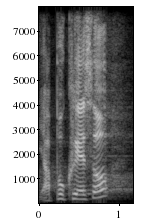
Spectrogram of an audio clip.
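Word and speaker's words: יבק: 근데 이것을 이제 히브리어 발음으로 하면 야곱은 야콥이라는 이렇게 발음이 되고 야복은 야복라는 이제 이런 발음이 되고 씨름하다는 아바크라는 단어입니다. 그러니까 야코브가 야포크에서 아바크했다 하면은 뭔가 이제 언어의 유희를 사용해서 이 본문이 시작되고 있다는 것을 알 수 있습니다.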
